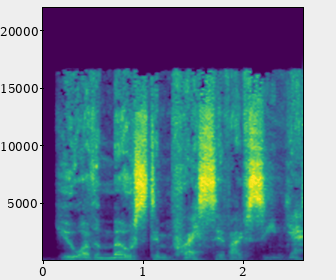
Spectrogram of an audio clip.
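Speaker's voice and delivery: low, ghostly undead spectre voice. A game master voices a spectre addressing the players; spectre voice. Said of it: "is a spectre. He is... He takes form in the centre of the room as the top half of a man".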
